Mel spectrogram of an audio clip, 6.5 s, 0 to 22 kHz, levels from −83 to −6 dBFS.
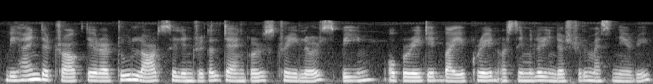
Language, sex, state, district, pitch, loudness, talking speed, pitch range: English, female, Sikkim, Gangtok, 180 Hz, -15 LUFS, 175 wpm, 175-190 Hz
